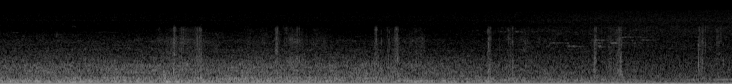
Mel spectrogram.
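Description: Wind blows steadily outdoors over open ground.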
